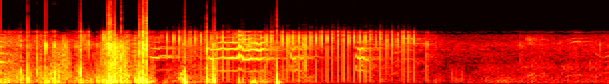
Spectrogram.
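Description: Taser fired at a dog: a rapid, even train of clicks from the taser's electrical cycle for nearly three seconds, with the dog crying out over it, stopping suddenly about four seconds in. Loud knocks come before the clicking starts.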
